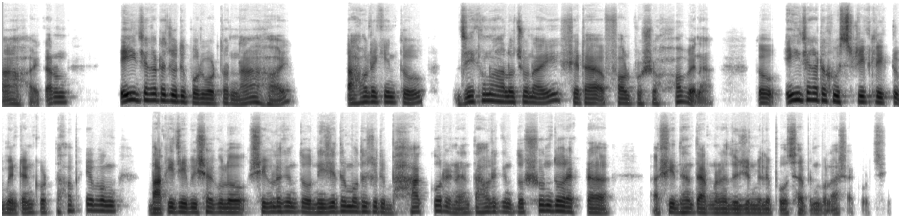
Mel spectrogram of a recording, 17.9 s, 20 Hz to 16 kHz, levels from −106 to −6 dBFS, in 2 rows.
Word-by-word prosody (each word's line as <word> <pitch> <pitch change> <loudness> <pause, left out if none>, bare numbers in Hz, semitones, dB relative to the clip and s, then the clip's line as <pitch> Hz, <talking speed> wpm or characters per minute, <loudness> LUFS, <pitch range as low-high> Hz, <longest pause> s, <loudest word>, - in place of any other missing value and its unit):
না 90 - -1
হয়। - - -9
কারণ 140 0 0 0.6
এই 200 - +8
জায়গাটা 190 -2 +4
যদি 160 -2 +6
পরিবর্তন 120 -1 +1
না 125 - -1 0.2
হয়, - - -3 0.6
তাহলে 145 +7 +2
কিন্তু 140 -3 +1 0.6
যেকোনো 155 +5 +2
আলোচনায় 145 -2 +2 0.2
সেটা 125 -3 0 0.2
ফলপ্রসূ 115 -2 -2 0.2
হবে 150 -2 0
না। - - -10 0.5
তো - - +2 0.3
এই 195 - +7
জায়গাটা 195 -3 +4
খুব 160 - +6
স্ট্রিক্টলি 155 -1 +1
একটু 135 -2 -1
মেইনটেইন 100 +2 -1
করতে 115 0 -6
হবে 155 0 -8
এবং 155 -1 +2 0.5
বাকি 95 +5 +4
যে 120 - +5
বিষয়গুলো 115 -1 +2 0.2
সেগুলা 125 +1 0
কিন্তু 125 -1 -1
নিজেদের 130 +4 +2
মধ্যে 130 0 +1
যদি 120 -3 -1 0.2
ভাগ 125 0 0
করে 150 -4 +1
নেন 100 +1 -4
তাহলে 125 +2 -2
কিন্তু 115 -2 -3
সুন্দর 150 -2 +3
একটা 115 -3 -2 0.6
আ - - -3
সিদ্ধান্তে 115 -1 0
আপনারা 100 0 -2
২ 95 -1 0
জন 105 - -1
মিলে 95 -1 -3
পৌঁছাবেন 90 0 -5
বলে - - -7
আশা - - -15
করছি। - - -21
125 Hz, 175 wpm, -23 LUFS, 115-150 Hz, 0.6 s, এই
